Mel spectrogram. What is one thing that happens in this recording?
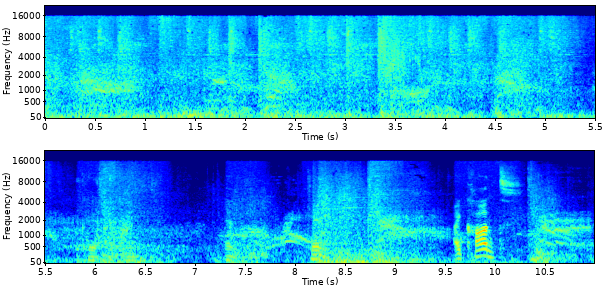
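Spell effects crash and whoosh in a fast fight.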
